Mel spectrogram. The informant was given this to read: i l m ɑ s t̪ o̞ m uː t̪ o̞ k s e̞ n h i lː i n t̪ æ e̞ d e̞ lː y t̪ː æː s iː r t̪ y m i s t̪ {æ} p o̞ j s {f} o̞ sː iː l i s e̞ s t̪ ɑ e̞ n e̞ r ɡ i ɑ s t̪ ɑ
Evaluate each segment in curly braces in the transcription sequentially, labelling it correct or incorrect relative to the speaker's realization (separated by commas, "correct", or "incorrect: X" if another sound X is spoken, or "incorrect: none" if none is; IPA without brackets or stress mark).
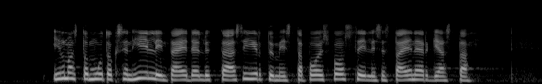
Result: correct, correct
